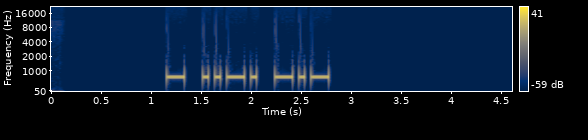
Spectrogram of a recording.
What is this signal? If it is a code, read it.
Morse code, heard as a keyed tone, about 20 wpm, 700 Hz. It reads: TFK
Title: USA Call Sign Postfixes - 3 Letters 20wpm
